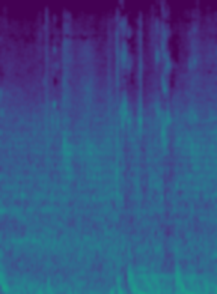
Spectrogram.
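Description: A basketball being dribbled on a hardwood court over the steady noise of an arena crowd.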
